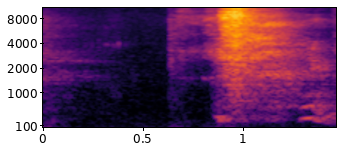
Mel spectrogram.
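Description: A man sneezes once, loud, a sharp burst of breathy hiss after a brief quiet intake of breath.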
